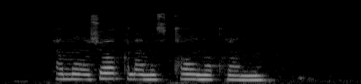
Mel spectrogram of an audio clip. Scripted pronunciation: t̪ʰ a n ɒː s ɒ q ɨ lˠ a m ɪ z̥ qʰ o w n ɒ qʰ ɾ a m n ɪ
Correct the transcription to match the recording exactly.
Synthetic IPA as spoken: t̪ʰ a m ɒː ʃ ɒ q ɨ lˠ a m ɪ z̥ qʰ ɒ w n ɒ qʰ ɾ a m n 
